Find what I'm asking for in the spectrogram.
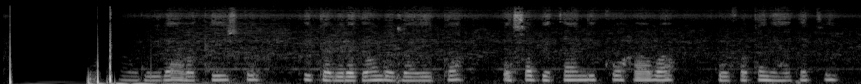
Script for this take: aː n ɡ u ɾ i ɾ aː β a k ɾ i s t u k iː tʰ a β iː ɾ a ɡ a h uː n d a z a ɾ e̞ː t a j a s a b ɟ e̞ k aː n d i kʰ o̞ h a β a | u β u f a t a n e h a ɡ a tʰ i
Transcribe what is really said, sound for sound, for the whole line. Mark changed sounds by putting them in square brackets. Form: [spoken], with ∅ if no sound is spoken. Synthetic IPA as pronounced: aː [ŋ] ɡ u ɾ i ɾ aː β a k ɾ i s t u k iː [t] a β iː ɾ a ɡ a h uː n d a z a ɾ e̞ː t a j a s a b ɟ e̞ k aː n d i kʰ o̞ h a β a | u β u f a t a [ɲ] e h a ɡ a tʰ i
